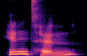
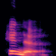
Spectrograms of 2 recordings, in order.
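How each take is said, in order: First: The t sound in the middle is pronounced. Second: The t sound in the middle is dropped. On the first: This is standard German. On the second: This is the Hessian dialect.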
